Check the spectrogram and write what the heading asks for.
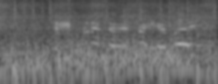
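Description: Steady wind and surf noise at the water's edge, with several faint, short, high-pitched sounds gliding in pitch over it from about half a second in.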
